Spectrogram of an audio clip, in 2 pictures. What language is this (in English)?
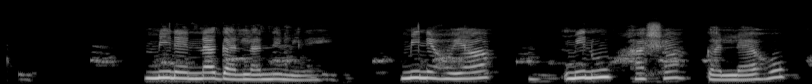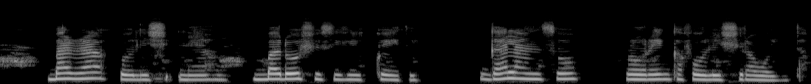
Sidamo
